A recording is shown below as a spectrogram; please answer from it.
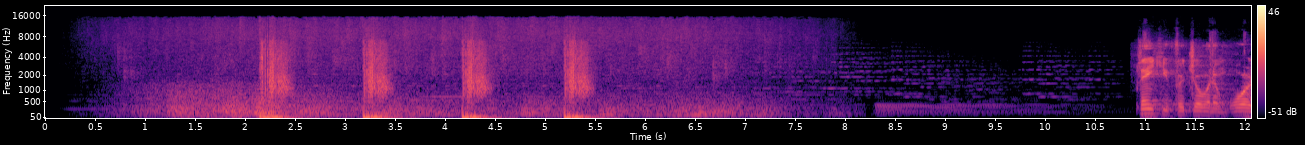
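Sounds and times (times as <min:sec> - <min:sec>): hissing rain-like noise: 0:00.1 - 0:08.1.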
